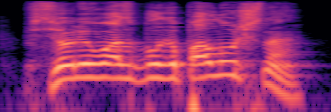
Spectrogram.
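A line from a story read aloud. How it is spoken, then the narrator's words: Shouting. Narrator (Russian): крикнул Глеб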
